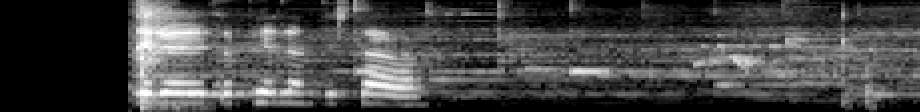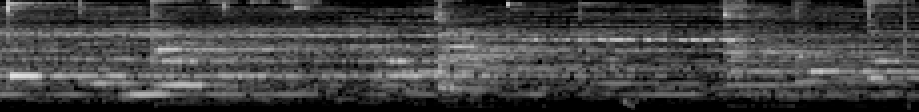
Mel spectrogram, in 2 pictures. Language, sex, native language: Icelandic, male, Icelandic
